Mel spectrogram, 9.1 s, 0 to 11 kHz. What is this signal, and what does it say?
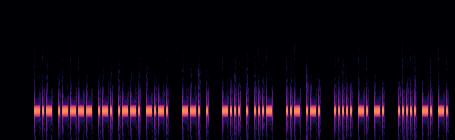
Morse code, heard as a keyed tone, about 30 wpm, 700 Hz. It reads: K1RPC GE BEV UR 5NN 5NN
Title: SOTA QSO Practice 30wpm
